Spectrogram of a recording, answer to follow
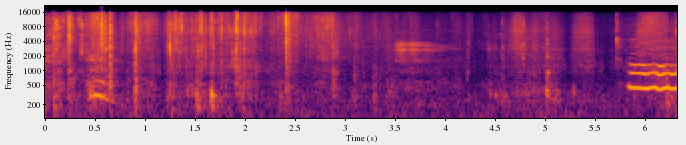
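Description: Thin plastic shrink wrap crinkling and tearing as it is pulled off a cardboard trading-card box, in quick irregular crackles that thin out about halfway through.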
